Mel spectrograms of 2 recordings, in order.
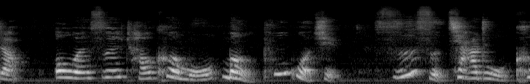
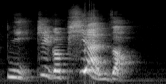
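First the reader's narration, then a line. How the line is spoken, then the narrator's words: Furious loud cursing. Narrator (Chinese): 欧文斯怒火中烧，大声咒骂道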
